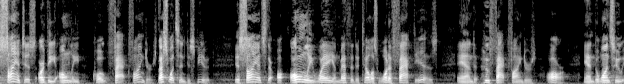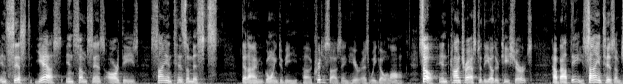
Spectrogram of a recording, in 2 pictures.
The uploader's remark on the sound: 2023 Apologetics Conference. This was a message presented at the 2023 Evidence and Answers conference.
